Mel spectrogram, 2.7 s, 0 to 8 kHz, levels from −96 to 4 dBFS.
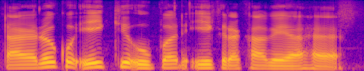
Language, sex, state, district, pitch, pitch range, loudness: Hindi, male, Jharkhand, Garhwa, 145 Hz, 130-185 Hz, -13 LUFS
